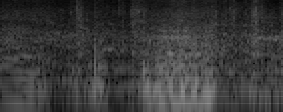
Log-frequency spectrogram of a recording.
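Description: Trials motorcycle engine revving in short blips. Its pitch falls off early on, then it is blipped again about a second in.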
